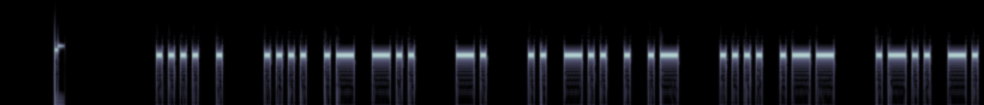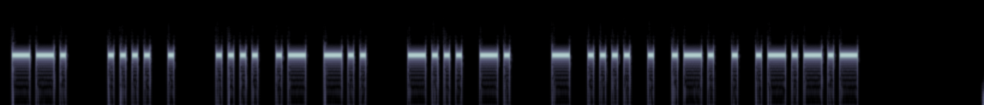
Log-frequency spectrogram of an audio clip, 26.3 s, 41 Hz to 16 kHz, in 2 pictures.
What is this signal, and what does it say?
Morse code, heard as a keyed tone, about 16 wpm, 700 Hz. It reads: HE HAD N IDEA HW LNG HE HAD BN THERE.
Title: Sentences from Top 300 Words and Abbreviations 15wpm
